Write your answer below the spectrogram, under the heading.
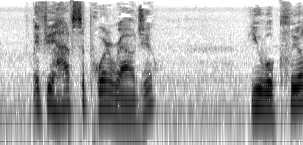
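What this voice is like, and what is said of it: Usual voice. Nothing is said of it.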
